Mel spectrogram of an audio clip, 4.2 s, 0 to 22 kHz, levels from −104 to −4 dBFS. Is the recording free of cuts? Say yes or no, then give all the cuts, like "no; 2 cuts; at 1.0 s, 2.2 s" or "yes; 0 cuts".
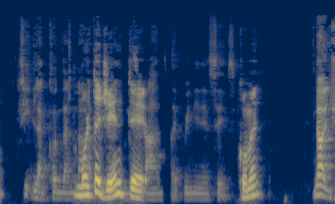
yes; 0 cuts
